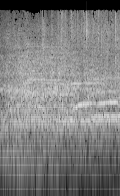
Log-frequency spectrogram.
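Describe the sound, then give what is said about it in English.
Audience slow hand clap at a live comedy show, heard as loud, steady clapping mixed with crowd noise that continues evenly for a couple of seconds. “Who's doing that slow hand clap?”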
